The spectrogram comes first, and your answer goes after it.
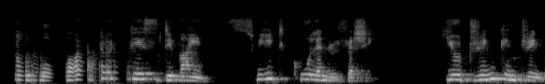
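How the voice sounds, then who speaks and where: A soft-spoken woman talks at a moderate pace and fairly high pitch with lively intonation. Her voice is somewhat breathy with a dark, mellow tone. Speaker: dance workshop facilitator. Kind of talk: online workshop instruction; guided visualization story. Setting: video call. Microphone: too quiet, unstable internet.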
